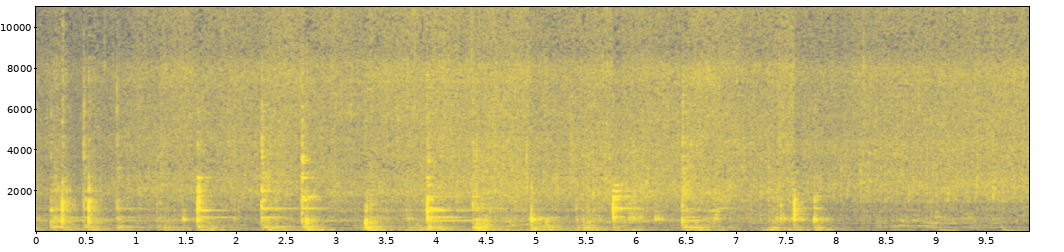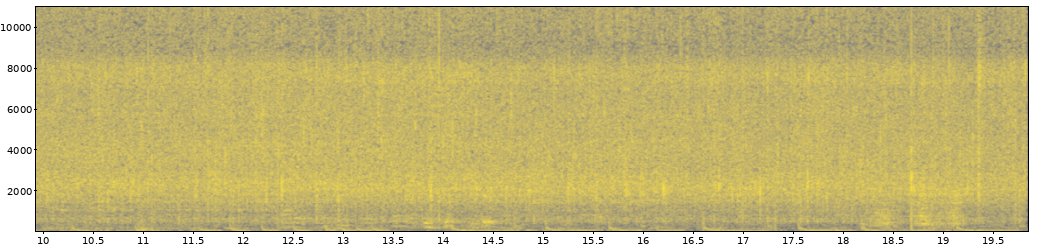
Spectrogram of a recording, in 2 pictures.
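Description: Onions fry in a pan for a goat wet fry, a steady sizzle under sharp, rhythmic scrapes of a stirring spoon that come close together at first, then taper off as the frying continues alone.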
